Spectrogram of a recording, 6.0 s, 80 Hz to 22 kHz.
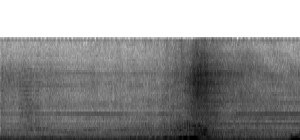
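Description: Cheerson CX-30 mini quadcopter's motors whining over a steady hiss. The whine wavers in pitch and swells louder about four seconds in.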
